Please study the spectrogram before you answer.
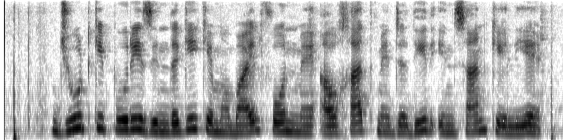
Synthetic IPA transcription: d͡ʒʱuːʈkipuːɾizɪ̃nd̪əɡikemoːbaːɪlfoːnmẽʔɐːxaːt̪mẽd͡ʒɐd̪iːd̪ɪnsaːnkelie

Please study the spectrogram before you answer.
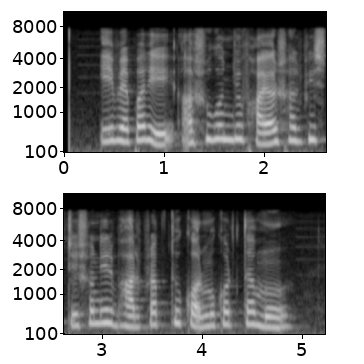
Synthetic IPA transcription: ebɛpaɾea̰ʃuɡɔnd͡ʑofajaɾʃaɾbʱisʈeʃoneɾbʱaɾpɾap̚t̪okɔɾmokoɾt̪amo

